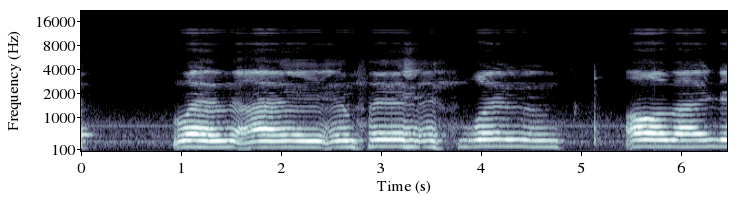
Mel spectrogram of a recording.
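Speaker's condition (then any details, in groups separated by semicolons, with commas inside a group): Speech impairment after birth surgery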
